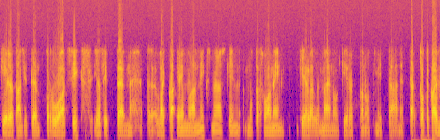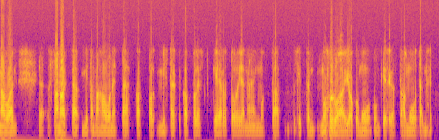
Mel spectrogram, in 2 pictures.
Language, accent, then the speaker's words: Finnish; Ekenäs, Uusimaa, Finland; now in Helsinki, Finland; Tulen siis Tammisaaresta, mutta asun nyt tällä hetkellä Helsingissä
